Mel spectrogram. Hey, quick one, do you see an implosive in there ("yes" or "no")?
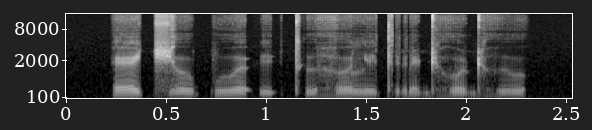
no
